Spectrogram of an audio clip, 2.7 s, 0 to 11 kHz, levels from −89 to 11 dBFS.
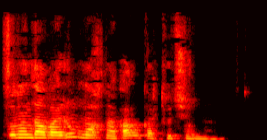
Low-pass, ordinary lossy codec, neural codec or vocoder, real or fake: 9.9 kHz; AAC, 32 kbps; codec, 16 kHz in and 24 kHz out, 2.2 kbps, FireRedTTS-2 codec; fake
